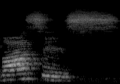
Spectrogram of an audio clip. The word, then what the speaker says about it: boss's: say whose side, then we'll have to put apostrophe s here and say bosses, and then here boss's side. Bosses side still need z z。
